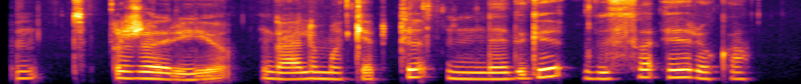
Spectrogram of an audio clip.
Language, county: Lithuanian, Šiauliai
